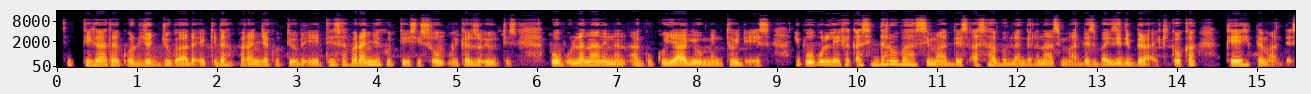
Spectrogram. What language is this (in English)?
Wolaytta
